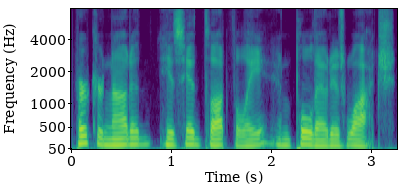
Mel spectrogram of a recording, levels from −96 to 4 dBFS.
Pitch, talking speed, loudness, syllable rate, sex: 125 Hz, 185 wpm, -17 LUFS, 4.9 syllables/s, male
